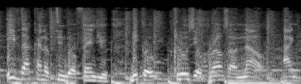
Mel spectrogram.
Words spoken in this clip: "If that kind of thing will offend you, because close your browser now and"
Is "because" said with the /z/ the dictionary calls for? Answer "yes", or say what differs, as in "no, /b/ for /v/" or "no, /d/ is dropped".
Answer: no, /z/ is dropped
